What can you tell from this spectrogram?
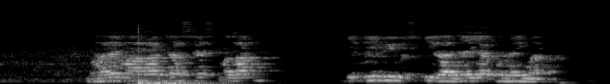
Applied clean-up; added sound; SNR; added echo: classical method WPE with log-MMSE.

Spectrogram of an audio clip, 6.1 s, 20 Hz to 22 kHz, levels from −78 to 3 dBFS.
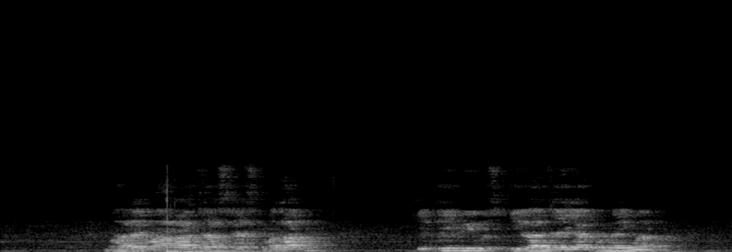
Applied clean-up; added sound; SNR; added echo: none; Bass drum; 5 dB; reverberation time 0.5 s.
